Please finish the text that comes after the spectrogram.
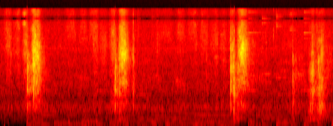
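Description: Knife slicing tomatoes into thin strips on a board, with four sharp chopping strokes spaced evenly and close by, over soft background music.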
